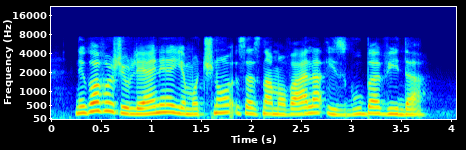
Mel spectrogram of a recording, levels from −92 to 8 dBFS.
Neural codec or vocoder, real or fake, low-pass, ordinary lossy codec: codec, 16 kHz, 2 kbps, X-Codec, HuBERT features, trained on LibriSpeech; fake; 7.2 kHz; none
